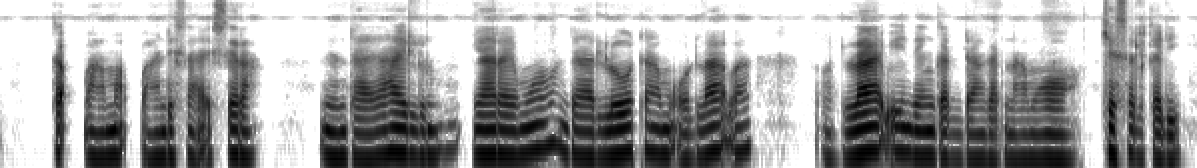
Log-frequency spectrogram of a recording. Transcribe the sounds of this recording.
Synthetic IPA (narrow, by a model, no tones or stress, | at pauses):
ka̰ɓːamaɓːandɛsa̰ɛ̰sɛɾa | ndɛntajahajlunjaɾajmɔnd͡ʒalɔtamɔ̰ʔɔlaɓa | ɔlaɓḭndɛnɡadːaŋɡadnamɔkɛsalkadi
